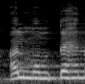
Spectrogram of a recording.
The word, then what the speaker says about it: الممتحنہ: سے اس کا نام الممتحنہ رکھا گیا، جس کے معنی ہیں وہ عورت جس کا امتحان لیا جائے، اور دوسرا تلفظ ممتحنہ ہے جس کے معنی ہیں امتحان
